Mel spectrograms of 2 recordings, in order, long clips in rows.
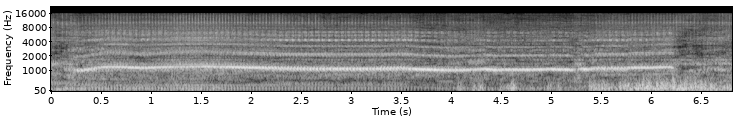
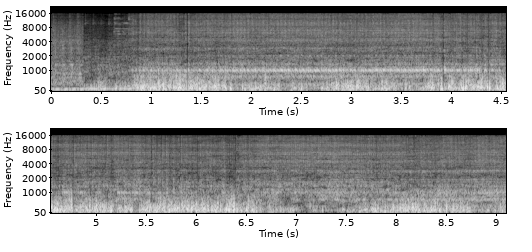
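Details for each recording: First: Old-model Yamaha Crux, test ride: steady engine run with a sustained high gear whine holding pitch; engine sound changed while driving, traced to a worn primary drive gear (GPD pinion) behind the clutch cover. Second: Old-model Yamaha Crux bike on test ride after replacing worn primary drive gear pinion (GPD): engine ticks over evenly, gear noise about 99% gone; faint remaining rattle from slightly worn clutch housing gear teeth.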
